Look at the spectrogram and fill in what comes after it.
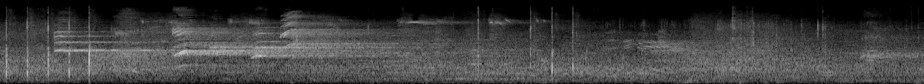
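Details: Belugas Gray, Nana and Niko during a training session at Nagoya Port Aquarium, 14 October 2019; short high whistles and chirps come in a burst midway, among sharp clicks and knocks and a hall's background chatter.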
